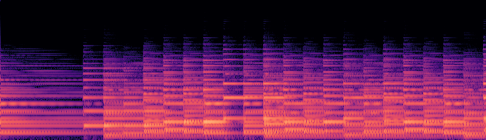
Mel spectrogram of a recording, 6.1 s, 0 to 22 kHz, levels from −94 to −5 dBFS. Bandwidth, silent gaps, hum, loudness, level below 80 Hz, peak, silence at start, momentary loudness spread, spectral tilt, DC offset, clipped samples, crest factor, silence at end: 6.4 kHz; none; none; -27 LUFS; -64 dBFS; -10 dBFS; 0 s; 10 LU; -7.5 dB/octave; under 0.1%; under 0.1%; 16 dB; 0 s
